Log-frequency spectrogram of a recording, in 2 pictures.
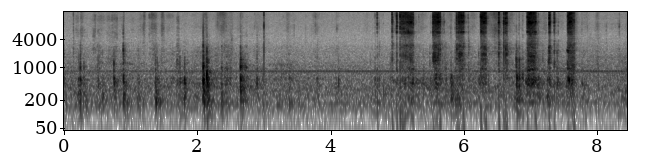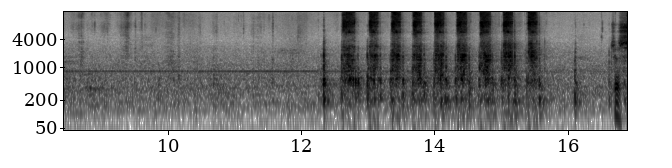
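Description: Hand ratchet driving Torx head screws on a 2008-2013 Nissan Rogue during serpentine belt tensioner work, heard as two close, loud bursts of rapid rhythmic clicking separated by a quieter stretch of faint handling noise.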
